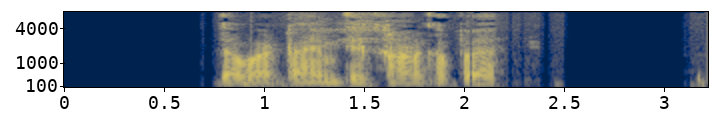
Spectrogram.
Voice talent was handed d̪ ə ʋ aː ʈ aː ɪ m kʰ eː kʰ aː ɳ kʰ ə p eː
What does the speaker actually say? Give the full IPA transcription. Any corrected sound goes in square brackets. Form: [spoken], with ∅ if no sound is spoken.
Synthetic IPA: d̪ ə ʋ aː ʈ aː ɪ m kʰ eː kʰ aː ɳ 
